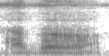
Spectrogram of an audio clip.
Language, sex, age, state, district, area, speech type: Santali, male, 45-60, West Bengal, Birbhum, rural, spontaneous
